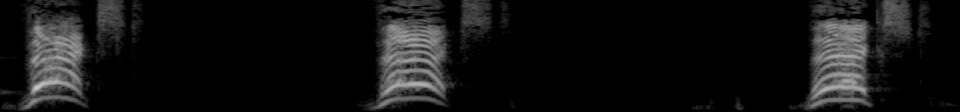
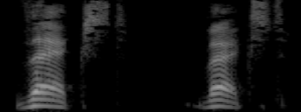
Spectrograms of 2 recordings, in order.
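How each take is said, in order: First: Much higher, loud cried-out word "Vexed"; shouted refrain. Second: Said in the usual way. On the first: Acted. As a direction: cry "Vexed" out to the church.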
